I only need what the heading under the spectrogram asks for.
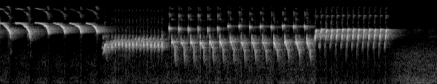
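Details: Training song of a crested Spanish Timbrado canary bred in 2020: quick falling notes, then a low buzzy rattle, a loud rolling trill and a high steady trill before stopping abruptly.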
